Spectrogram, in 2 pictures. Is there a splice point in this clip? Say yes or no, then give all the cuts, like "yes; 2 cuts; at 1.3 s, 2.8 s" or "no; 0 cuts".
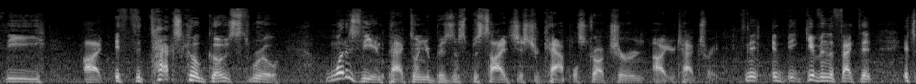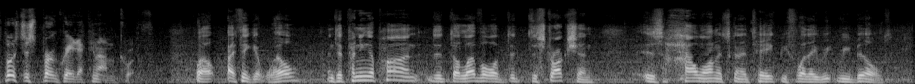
yes; 2 cuts; at 12.4 s, 13.6 s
